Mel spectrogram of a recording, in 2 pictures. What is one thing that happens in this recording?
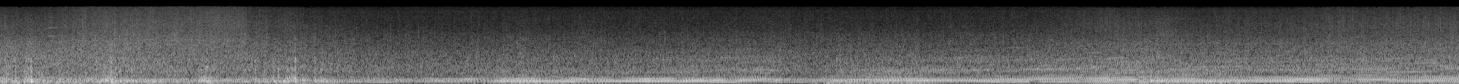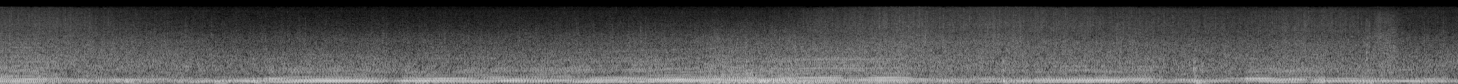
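A race car engine roars steadily, its pitch rising and falling through the gears.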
